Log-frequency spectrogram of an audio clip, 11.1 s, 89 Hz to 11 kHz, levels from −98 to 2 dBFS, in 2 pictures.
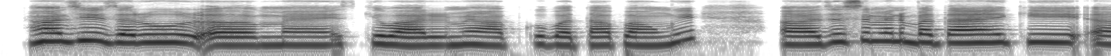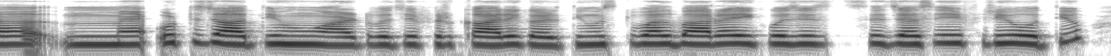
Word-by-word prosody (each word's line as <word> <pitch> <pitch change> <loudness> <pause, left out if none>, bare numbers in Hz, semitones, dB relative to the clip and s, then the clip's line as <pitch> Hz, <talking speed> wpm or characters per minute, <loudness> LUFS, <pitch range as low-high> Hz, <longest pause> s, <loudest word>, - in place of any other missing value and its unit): हाँ 320 +1 +5
जी, 340 +1 +3
ज़रूर 285 0 +3
अ, 225 +1 +3
मैं 230 0 -3
इसके 250 +1 -2
बारे 230 -1 +3
में 240 +2 -2
आपको 230 +1 -3
बता 230 0 0
पाऊँगी। 235 +9 -1 0.4
अ, 240 0 +4
जैसे 300 +3 0
मैंने 325 -1 +1
बताया 280 0 +6
है 290 0 +2
कि 290 0 -1
अ, 250 0 -1
मैं 245 0 -3
उठ 280 +2 -4
जाती 260 -2 +3
हूँ, 250 -1 -1
8 230 0 -2
बजे 235 +1 -4
फिर 240 0 -8
कार्य 240 0 +2
करती 230 0 -4
हूँ, 245 - -4
उसके 250 +1 -10
बाद 255 -1 +2
12-1 255 0 +2
बजे 255 0 -1 0.2
से 265 -1 -7
जैसे 260 +2 -2
ही 275 - -2
फ्री 270 0 -8
होती 265 +1 -1
हूँ 390 - -6
250 Hz, 205 wpm, -22 LUFS, 235-275 Hz, 0.4 s, बताया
